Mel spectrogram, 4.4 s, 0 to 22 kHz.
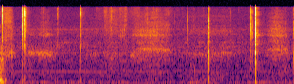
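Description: Fingers picking at the thin PETG brim of a small 3D print, giving a few sharp plastic clicks and snaps spaced out over the seconds, with a close pair near the end.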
